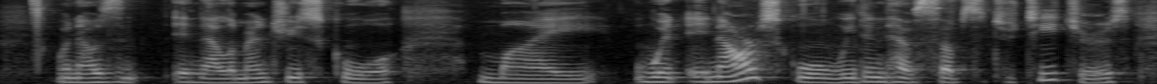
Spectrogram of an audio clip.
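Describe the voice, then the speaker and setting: Speaking with a Spanish accent, a woman talks at a moderate pace in a very deep, low pitch with ordinary pitch variation. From US Northeast, Bronx, New York City, Puerto Rican family. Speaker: high school learning specialist. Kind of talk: interview. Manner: halting.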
